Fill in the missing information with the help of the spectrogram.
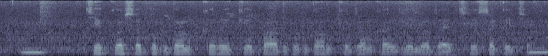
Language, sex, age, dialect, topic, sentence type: Maithili, male, 18-24, Angika, banking, statement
